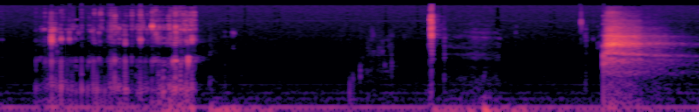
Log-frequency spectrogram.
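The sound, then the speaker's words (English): Wet sipping and slurping noises as people sip a drink together for a couple of seconds, a small click, then a loud breathy exhale of satisfaction near the end, with no talking. “So we take our sip together, our puff together, the magic dragon, whatever you got going on, and we sip it.”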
